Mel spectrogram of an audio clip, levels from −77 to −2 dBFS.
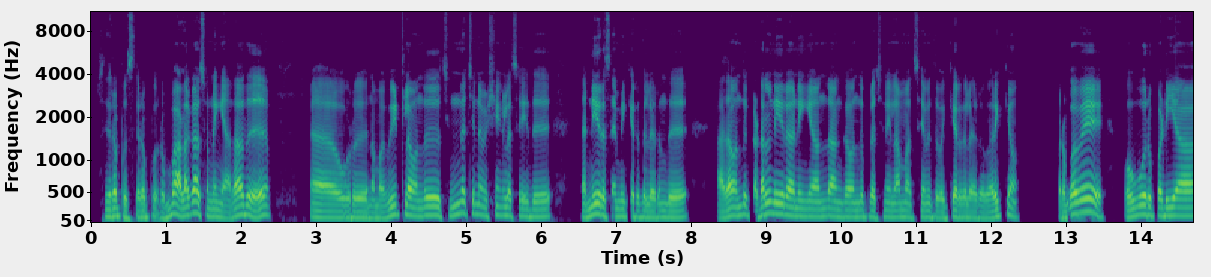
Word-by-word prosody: சிறப்பு! 120 Hz, +2 st, +1 dB
சிறப்பு! 105 Hz, 0 st, -3 dB
ரொம்ப 105 Hz, +9 st, -2 dB
அழகா 135 Hz, +8 st, +3 dB
சொன்னீங்க. 115 Hz, -4 st, -1 dB
அதாவது 145 Hz, +4 st, +3 dB, 0.8 s
அ -, -, +2 dB, 0.4 s
ஒரு 100 Hz, 0 st, 0 dB, 0.2 s
நம்ம 95 Hz, 0 st, -2 dB
வீட்டுல 150 Hz, +2 st, +1 dB
வந்து 130 Hz, +3 st, +1 dB, 0.2 s
சின்ன 140 Hz, +6 st, -3 dB
சின்ன 165 Hz, -3 st, -3 dB
விஷயங்கள 135 Hz, +1 st, -3 dB
செய்து 115 Hz, -2 st, -2 dB, 0.6 s
தண்ணீரை 135 Hz, +7 st, +3 dB
சேமிக்குறதுலருந்து, 110 Hz, -3 st, -1 dB, 0.6 s
அத 95 Hz, -, 0 dB
வந்து 135 Hz, +3 st, -1 dB
கடல் 135 Hz, +5 st, +2 dB
நீரா 155 Hz, -4 st, +4 dB
நீங்க 120 Hz, -1 st, -1 dB
வந்து 120 Hz, +2 st, -2 dB
அங்க 110 Hz, -1 st, -4 dB
வந்து 110 Hz, +1 st, -3 dB
பிரச்சனை 110 Hz, 0 st, -3 dB
இல்லாம 110 Hz, 0 st, -2 dB
சேமித்து 105 Hz, -2 st, -3 dB
வைக்கறதுல 100 Hz, +1 st, -1 dB
அது 95 Hz, -, -3 dB
வரைக்கும், 120 Hz, +4 st, -1 dB, 0.6 s
ரொம்பவே 170 Hz, -, +4 dB, 0.5 s
ஒவ்வொரு 140 Hz, +4 st, +3 dB
படியா 130 Hz, +1 st, +3 dB
120 Hz, 140 wpm, -23 LUFS, 105-135 Hz, 0.8 s, நீரா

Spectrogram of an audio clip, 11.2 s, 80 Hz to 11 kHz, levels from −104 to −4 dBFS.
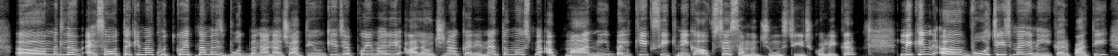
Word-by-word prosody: अ, 285 Hz, +4 st, +5 dB
मतलब 335 Hz, +2 st, 0 dB
ऐसा 280 Hz, +4 st, +1 dB
होता 325 Hz, -1 st, 0 dB
है 330 Hz, -, -1 dB
कि 365 Hz, -, -3 dB
मैं 390 Hz, +1 st, -1 dB
ख़ुद 335 Hz, -, -5 dB
को 335 Hz, -, 0 dB
इतना 350 Hz, +1 st, +2 dB
मजबूत 295 Hz, -6 st, -3 dB
बनाना 260 Hz, -3 st, +1 dB
चाहती 250 Hz, -1 st, -2 dB
हूँ 280 Hz, +1 st, -3 dB
कि 325 Hz, +2 st, -2 dB
जब 295 Hz, -1 st, -2 dB
कोई 305 Hz, 0 st, -1 dB
हमारी 300 Hz, 0 st, -1 dB
आलोचना 255 Hz, +2 st, 0 dB
करे 255 Hz, -2 st, -1 dB
ना 285 Hz, +4 st, 0 dB
तो 360 Hz, -, -6 dB
मैं 350 Hz, 0 st, -3 dB
उसमें 345 Hz, -1 st, -5 dB
अपमान 265 Hz, +1 st, +3 dB
नहीं 275 Hz, +3 st, -4 dB
बल्कि 275 Hz, +2 st, 0 dB
एक 320 Hz, -, +1 dB
सीखने 270 Hz, -3 st, -1 dB
का 330 Hz, -, +2 dB
अवसर 310 Hz, +1 st, 0 dB
समझूँ 195 Hz, -9 st, -4 dB
उस 215 Hz, -, -5 dB
चीज़ 215 Hz, -1 st, -5 dB
को 215 Hz, -, -5 dB
लेकर। 215 Hz, -, -2 dB, 0.5 s
लेकिन, 425 Hz, +7 st, +5 dB
अ, 335 Hz, +3 st, +6 dB
वो 300 Hz, +5 st, 0 dB
चीज़ 350 Hz, -2 st, +2 dB
मैं 345 Hz, -3 st, +2 dB
नहीं 275 Hz, -3 st, 0 dB
कर 250 Hz, -1 st, -1 dB
पाती। 220 Hz, +10 st, -2 dB
290 Hz, 235 wpm, -22 LUFS, 255-330 Hz, 0.5 s, अ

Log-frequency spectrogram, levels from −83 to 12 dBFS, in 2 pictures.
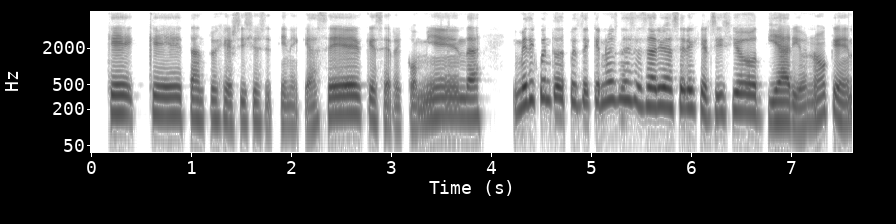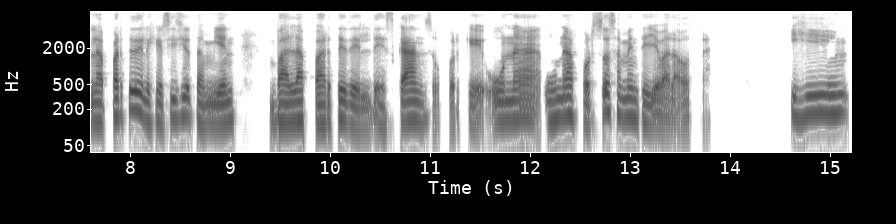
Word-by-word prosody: qué 170 Hz, -2 st, +2 dB
qué 160 Hz, -1 st, +2 dB
tanto 145 Hz, -1 st, -3 dB
ejercicio 130 Hz, -1 st, -5 dB
se 115 Hz, -, -12 dB
tiene 115 Hz, -1 st, -9 dB
que -, -, -8 dB
hacer, 160 Hz, +5 st, +4 dB
qué 145 Hz, -3 st, -2 dB
se -, -, -6 dB
recomienda 80 Hz, -, -1 dB, 0.3 s
y -, -, -9 dB
me 230 Hz, +4 st, +6 dB
di 280 Hz, -, +2 dB
cuenta, 280 Hz, -, +2 dB
pues, 255 Hz, -, -3 dB
de -, -, 0 dB
que 255 Hz, -, -2 dB
no 270 Hz, -, +1 dB
es 285 Hz, -, -1 dB
necesario 230 Hz, -6 st, +4 dB
hacer 210 Hz, 0 st, +2 dB
ejercicio 175 Hz, -1 st, +1 dB
diario, 130 Hz, -6 st, +1 dB
¿no?, 150 Hz, +7 st, -2 dB
que 150 Hz, -6 st, +2 dB
en -, -, -2 dB
la 125 Hz, -1 st, +1 dB
parte 155 Hz, +5 st, 0 dB
del 180 Hz, -8 st, +3 dB
ejercicio 140 Hz, +5 st, -4 dB
también 120 Hz, 0 st, -1 dB, 0.3 s
va 125 Hz, 0 st, +2 dB
la 135 Hz, +1 st, +2 dB
parte 120 Hz, +1 st, -1 dB
del 105 Hz, -3 st, -2 dB
descanso 130 Hz, +4 st, +1 dB
porque -, -, -5 dB
una 135 Hz, +1 st, 0 dB
una 150 Hz, +4 st, +1 dB
forzosamente 150 Hz, -4 st, -2 dB
lleva -, -, +1 dB
a -, -, -3 dB
la -, -, -4 dB
otra. -, -, -13 dB, 0.8 s
Y. 170 Hz, +3 st, -1 dB
150 Hz, 180 wpm, -22 LUFS, 130-170 Hz, 0.8 s, me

